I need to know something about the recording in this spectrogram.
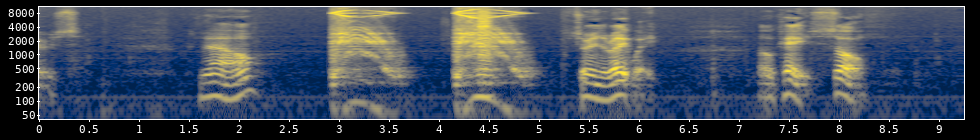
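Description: A man talks in short bursts close by.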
